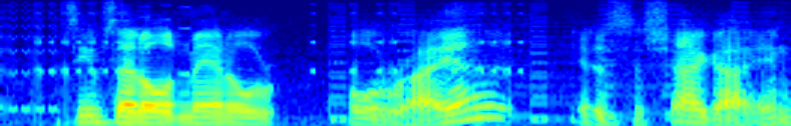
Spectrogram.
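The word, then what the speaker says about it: Ulrira: It seems that old man Ulraya is the shy guy in person. What's it? Wait, how do you say his name? Hold on. Ulraira.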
